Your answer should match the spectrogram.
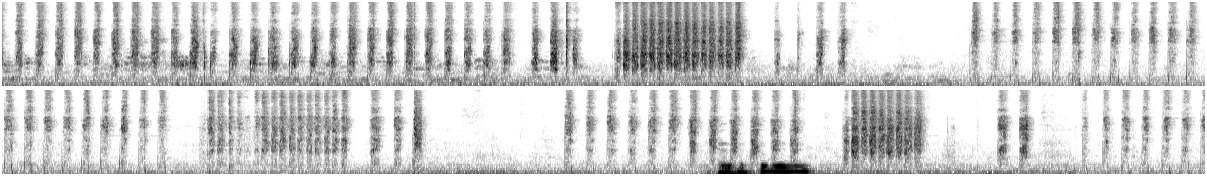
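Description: A foam nail buffing block rubbed quickly back and forth across artificial nails by hand, about five short scratchy strokes a second. It comes in runs broken by a few longer, steady rubs. This is the buffing stage that smooths the nail surface after hand filing.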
